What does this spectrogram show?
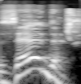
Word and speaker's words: Z: And it is pronounced zed, not Canada is the second largest land mass, the first nation of hockey.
